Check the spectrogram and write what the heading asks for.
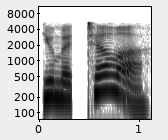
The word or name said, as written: Umatilla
